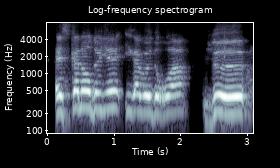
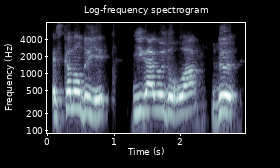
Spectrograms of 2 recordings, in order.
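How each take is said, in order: First: Louder, very slow, drawn out; emphatic repeat. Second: Said in the usual way. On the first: Shown as a demonstration. Teacher pressing the class for an answer, louder and slow. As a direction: lean hard into the repeated question, slowly.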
